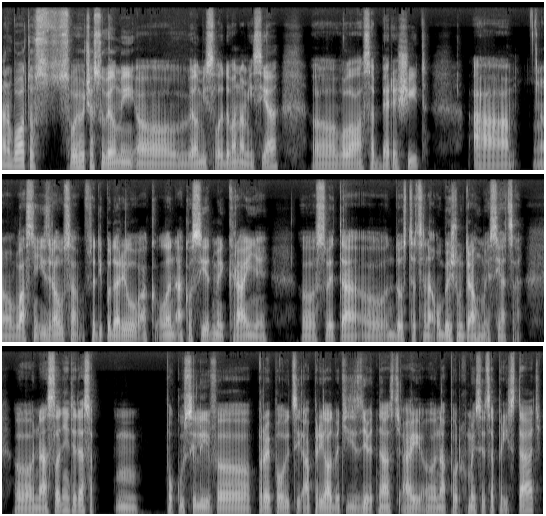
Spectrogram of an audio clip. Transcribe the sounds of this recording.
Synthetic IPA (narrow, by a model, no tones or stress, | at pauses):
ʔaːnɔbɔlat̪ɔsʋɔjɦɔt͡ʃasuʋɛʎmi | ʋɛʎmislɛd̪ɔʋanaːmisia | ʋɔlalasabɛɾʔɛʃit̪ | ʔa | ʋlasɲɛʔizɾaɛlusaft̪ɛd̪ipɔd̪aɾilɔʔa̰klɛna̰kɔsɪɛd̪mɛjkɾajiɲɛ | sʋɛt̪ad̪ɔst̪acsana̰ʔɔbɛʒnuːd̪ɾaːɦumɛ̰sɪat͡sa̰ | naːslɛd̪ɲɛt̪ɛd̪asa | pɔkuːsilifpr̩ʋɛjpɔlɔʋit͡siʔapɾiːlad̪ʋɛcisiːd͡zɟɛʋɛt̪naːsca̰jnapɔɾxumɛsɪat͡sapɾḭst̪aːc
